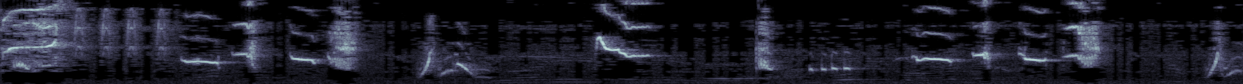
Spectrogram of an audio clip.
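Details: Oriental magpie-robin (kacer) song played as a training recording to agitate other birds into singing: loud, varied whistled phrases, quick rising and falling sweeps and sharp upslurred notes in bursts with short pauses, over a faint low hum.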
